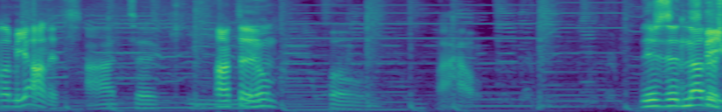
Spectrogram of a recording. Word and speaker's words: Antetokounmpo: That's toe in the middle that I always miss. I always miss that the toe because the koumpo, like it's K-O-U and you pronounce the U. Yeah. Yeah, and then there's the N that's silent, and then it's How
